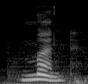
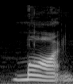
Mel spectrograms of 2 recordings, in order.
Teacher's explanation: the second syllable, mun, is pronounced with the light U sound or the schwa sound, uh. So it's mun instead of mon, Salmon, sermon, summon, salmon, sermon, summon, salmon, sermon, summon, salmon, sermon, summon, salmon, sermon, summon, salmon, sermon, summon.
